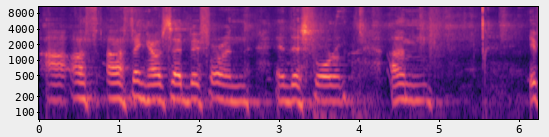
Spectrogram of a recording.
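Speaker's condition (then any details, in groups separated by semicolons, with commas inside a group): Motor neurone disease; motor neurone disease diagnosed at age 50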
